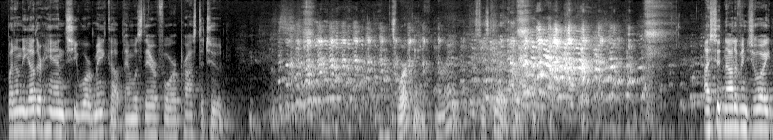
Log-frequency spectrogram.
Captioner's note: laughter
